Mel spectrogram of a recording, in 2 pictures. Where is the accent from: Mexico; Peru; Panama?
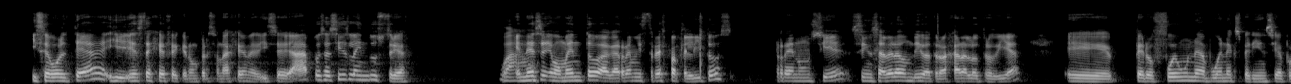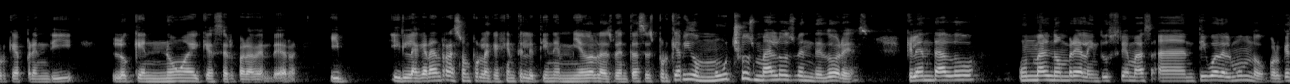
Mexico; Cancún, Quintana Roo; now in Santiago, Chile; yo nací en Cancún, Quintana Roo, México. Soy totalmente cancunense, que fue un lugar bonito y bastante extraño y diferente para crecer, porque es un poco como el Las Vegas mexicano, tierra de oportunidades y muchísimo trabajo. Pero ya actualmente vivo en Santiago de Chile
